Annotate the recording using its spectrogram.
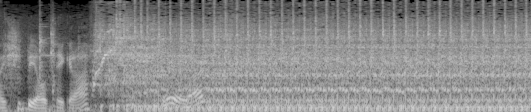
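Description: A small petrol engine starts and runs with a steady loud chugging.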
